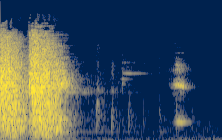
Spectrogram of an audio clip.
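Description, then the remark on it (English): Two heavy knocks land on a back door in quick succession, followed by a few faint taps and a short, muffled squeak-like sound before quiet. “It is the back door, Sam.”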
